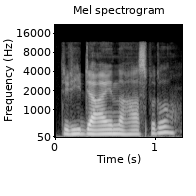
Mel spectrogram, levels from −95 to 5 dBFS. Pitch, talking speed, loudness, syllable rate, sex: 155 Hz, 280 wpm, -16 LUFS, 6.8 syllables/s, male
